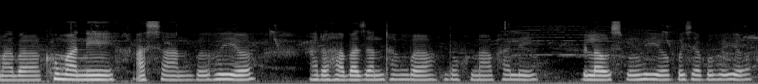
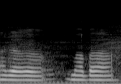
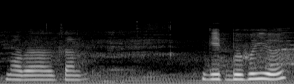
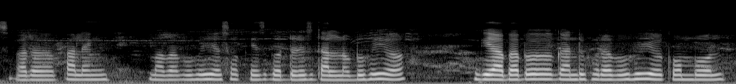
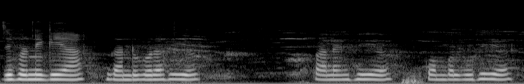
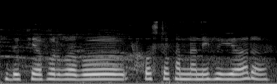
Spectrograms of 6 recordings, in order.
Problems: constant background noise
